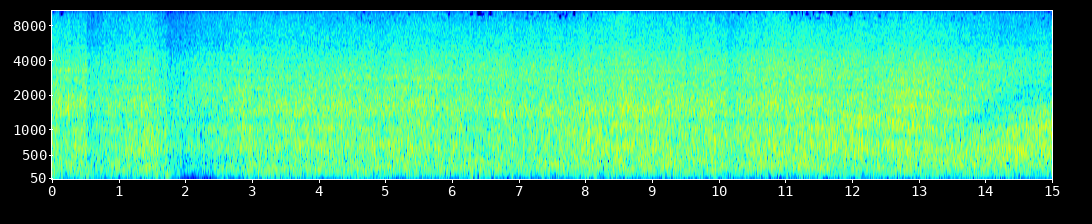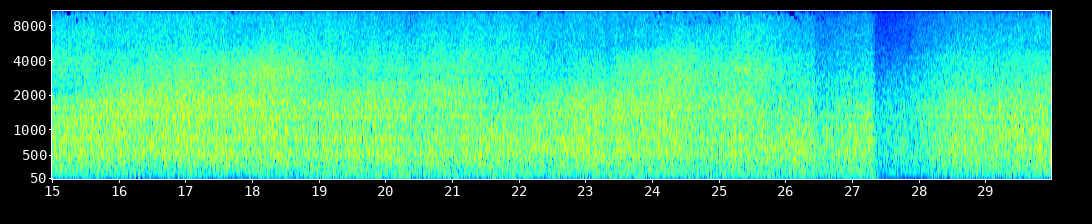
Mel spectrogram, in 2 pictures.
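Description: Ocean surf breaking and washing up a sandy beach: a continuous rush of waves that drops briefly about two seconds in and again near the end.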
